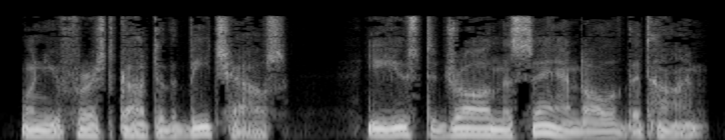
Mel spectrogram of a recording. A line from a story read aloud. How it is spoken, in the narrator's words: he says in his calm, smooth voice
